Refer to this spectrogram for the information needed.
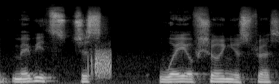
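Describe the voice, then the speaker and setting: Speaking fairly slowly with a German accent, a man keeps a medium pitch. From Germany. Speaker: flight simulation streamer and virtual air traffic controller. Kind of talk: casual livestream chat. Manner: halting, with frequent fillers.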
